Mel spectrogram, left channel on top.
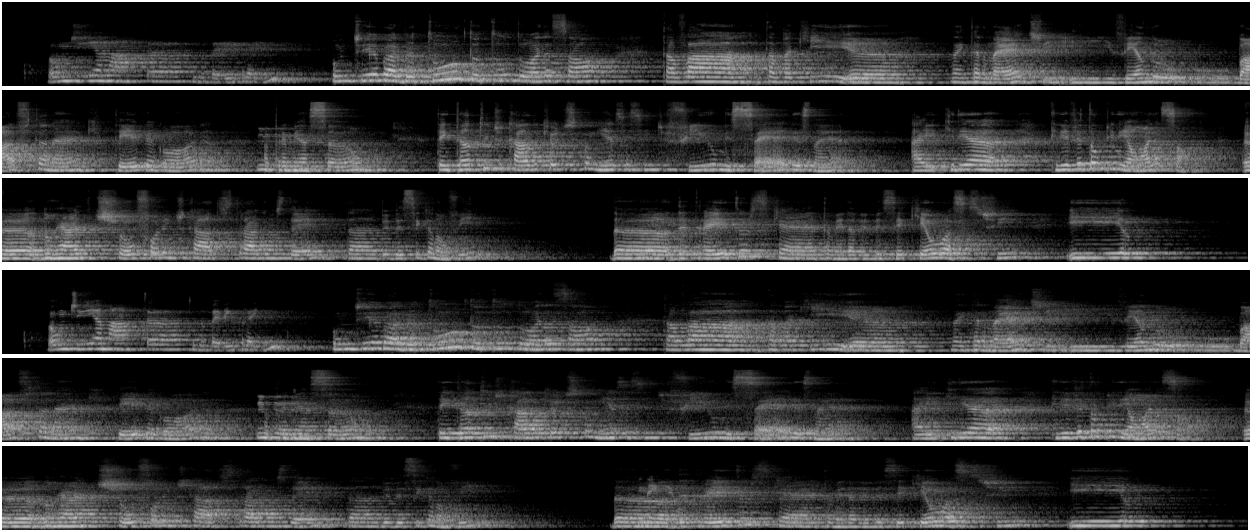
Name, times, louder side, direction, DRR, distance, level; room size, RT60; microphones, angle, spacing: voice 1, 0.5-2.8 15.0-15.5 31.3-31.8, right 2 dB, 50° right, 3 dB, 0.6 m, -29 dB
voice 2, 3.3-6.0 6.6-9.2 9.5-14.7 15.2-16.2 16.8-20.9 21.6-24.4 24.9-29.8 31.0-35.1 35.6-36.2, left 1 dB, 65° left, 3 dB, 0.7 m, -25 dB
8.0 x 3.9 x 5.0 m, 2.2 s
head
